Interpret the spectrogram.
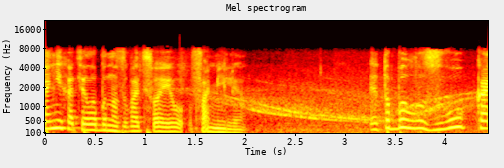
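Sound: ambulance sirens wailing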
